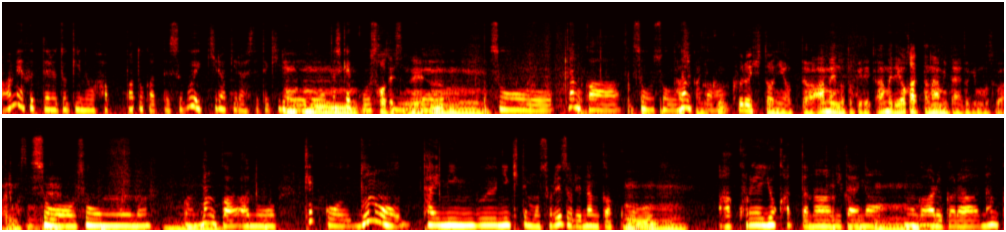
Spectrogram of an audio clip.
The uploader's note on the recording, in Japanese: 今年5月に荒山林業さんが企画された集材の見学会の後、車の中でお話をしています。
